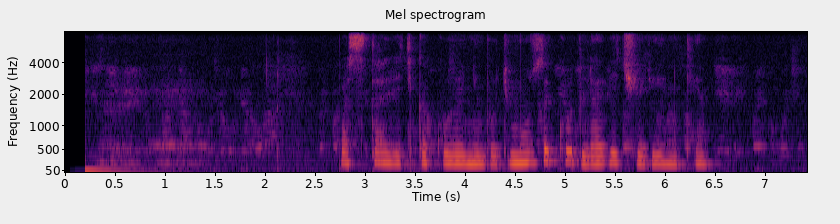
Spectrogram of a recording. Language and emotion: Russian, sad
